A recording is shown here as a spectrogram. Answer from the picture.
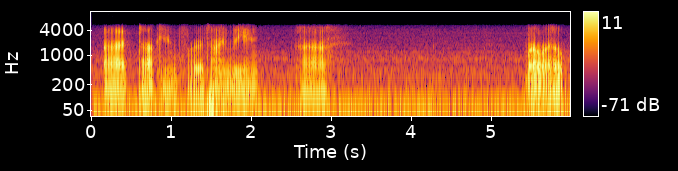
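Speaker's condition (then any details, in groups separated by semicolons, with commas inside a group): Duchenne muscular dystrophy; trach and ventilator mainly for sleep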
